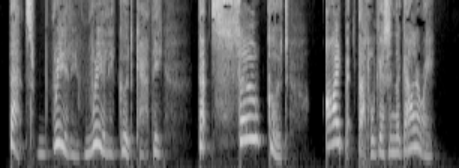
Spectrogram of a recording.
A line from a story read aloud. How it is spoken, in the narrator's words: who was a year older than me, exclaiming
